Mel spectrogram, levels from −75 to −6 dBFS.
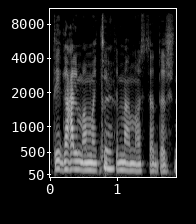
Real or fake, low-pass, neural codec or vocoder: real; 9.9 kHz; none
